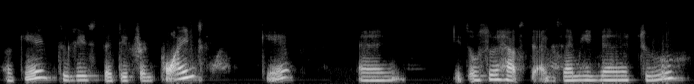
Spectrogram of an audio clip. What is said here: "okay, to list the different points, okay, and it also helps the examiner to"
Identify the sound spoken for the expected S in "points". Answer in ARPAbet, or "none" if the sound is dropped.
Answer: none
